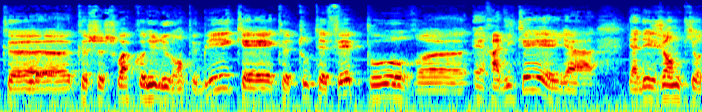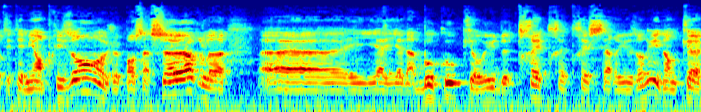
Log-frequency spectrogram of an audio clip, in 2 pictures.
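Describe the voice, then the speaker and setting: Speaking fairly slowly, a man uses a fairly low pitch with ordinary pitch variation. Noticeable background noise and audible room echo are present. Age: 80s+. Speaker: lecturer and author on fringe theories. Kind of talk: interview Q&A after a lecture. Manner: hesitant with many fillers.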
